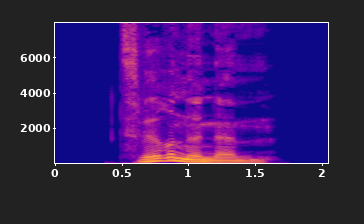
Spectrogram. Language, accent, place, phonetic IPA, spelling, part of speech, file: German, Germany, Berlin, [ˈt͡svɪʁnənəm], zwirnenem, adjective, De-zwirnenem.ogg
- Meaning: strong dative masculine/neuter singular of zwirnen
